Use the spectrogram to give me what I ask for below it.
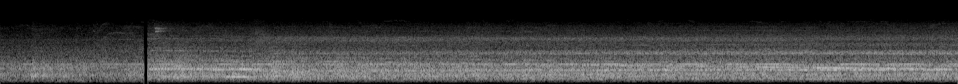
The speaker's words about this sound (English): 南邵站到了， We are arriving at 南邵 station。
